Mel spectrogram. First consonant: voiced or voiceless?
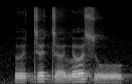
voiced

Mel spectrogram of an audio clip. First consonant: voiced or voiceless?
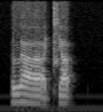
voiced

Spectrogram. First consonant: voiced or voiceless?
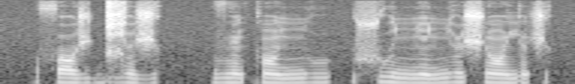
voiceless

